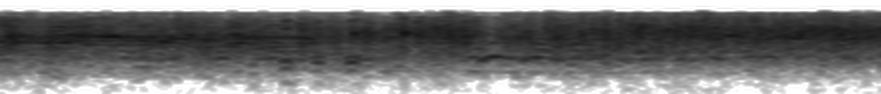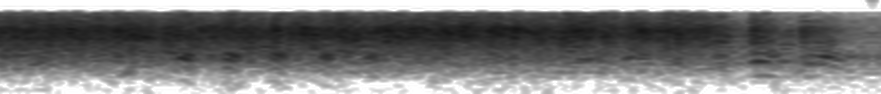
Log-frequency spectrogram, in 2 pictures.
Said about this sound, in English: I don't know what you're applauding for.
